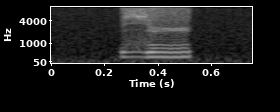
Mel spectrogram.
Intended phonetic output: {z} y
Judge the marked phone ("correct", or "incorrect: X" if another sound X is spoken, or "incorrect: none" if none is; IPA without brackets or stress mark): correct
